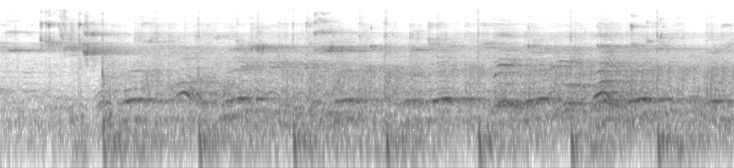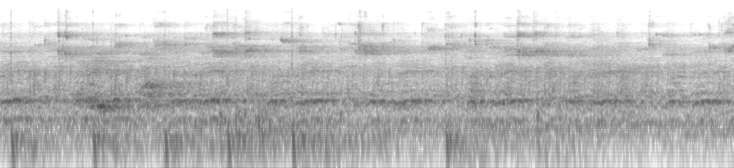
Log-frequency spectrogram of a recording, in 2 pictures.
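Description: A basketball bounces repeatedly on a hard floor in a large echoing hall.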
